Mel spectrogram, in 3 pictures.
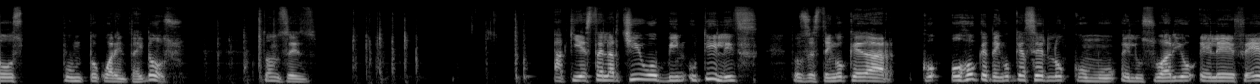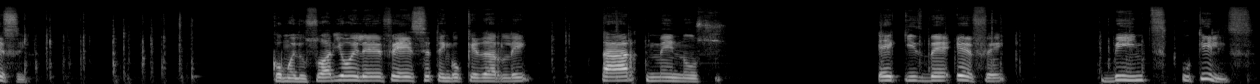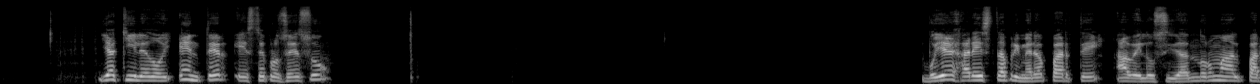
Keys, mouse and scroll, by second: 1.0 click, 1.9-5.0 typing, 12.4-14.4 typing, 17.7-19.3 typing, 21.0-24.3 typing, 29.2 Return.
